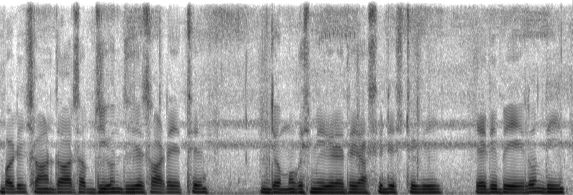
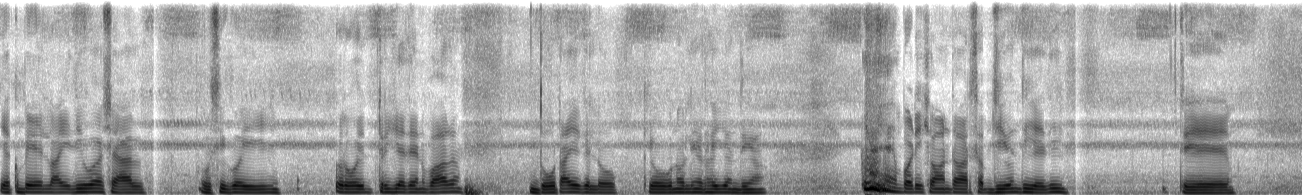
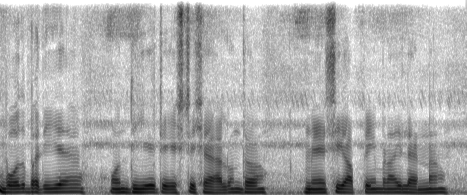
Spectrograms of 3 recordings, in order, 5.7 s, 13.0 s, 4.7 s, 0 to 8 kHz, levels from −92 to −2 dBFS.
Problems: constant background noise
